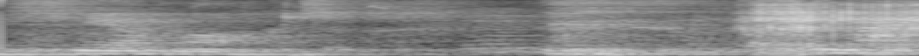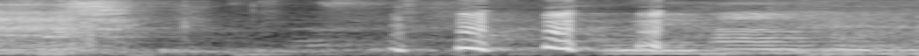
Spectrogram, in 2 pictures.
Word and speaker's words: Wehrmacht: I'm not a Nazi, of course, you know, which is hard to explain when you're telling someone that the W is pronounced with a V in Wehrmacht.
